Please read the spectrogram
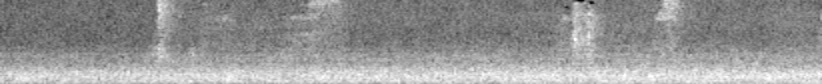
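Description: Mr Hobby airbrush spraying solvent-based candy green paint: a few short hisses about a second in and again around four to five seconds, over a steady mechanical hum.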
